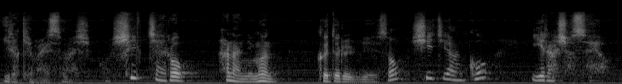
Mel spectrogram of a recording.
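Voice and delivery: ordinary talk, nothing marked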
